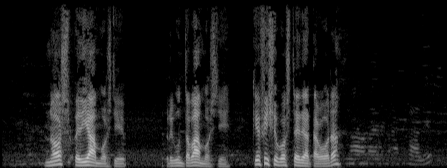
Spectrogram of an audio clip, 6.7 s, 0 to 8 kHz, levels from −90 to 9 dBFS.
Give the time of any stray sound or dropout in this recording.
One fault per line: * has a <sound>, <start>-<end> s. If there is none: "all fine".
all fine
